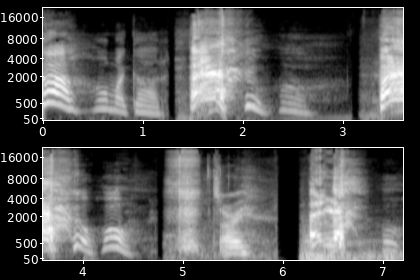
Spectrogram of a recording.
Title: my favorites are definitely when i had back to back sneezes :) #shorts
